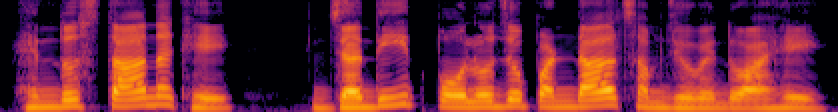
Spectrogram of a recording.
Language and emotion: Sindhi, neutral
